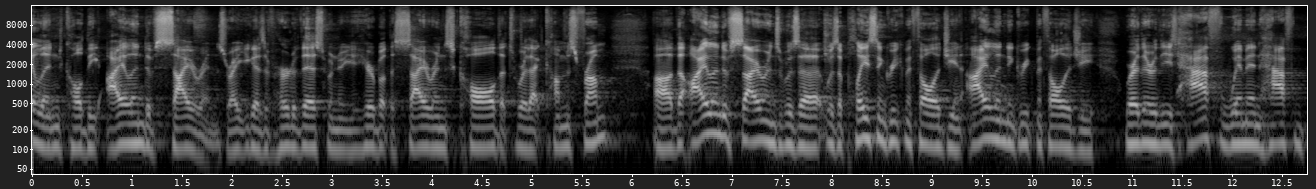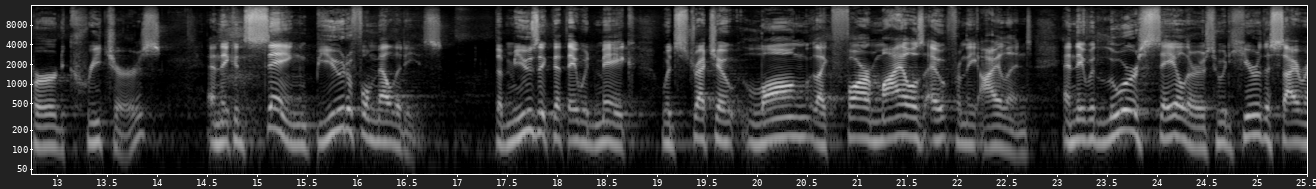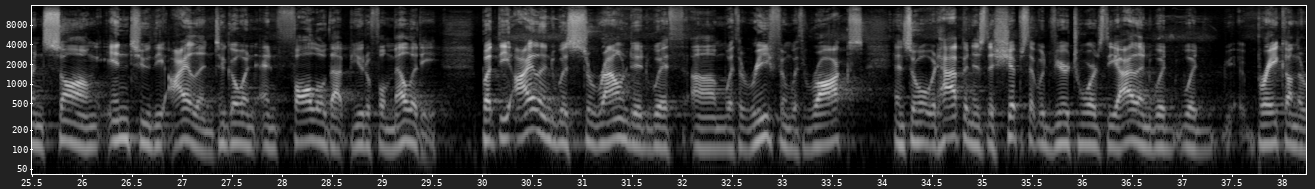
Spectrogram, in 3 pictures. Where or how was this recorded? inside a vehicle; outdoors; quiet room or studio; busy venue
busy venue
